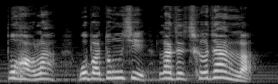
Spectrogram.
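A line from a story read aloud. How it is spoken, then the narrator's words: Crying out. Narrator (Chinese): 他终于叫了起来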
